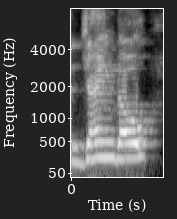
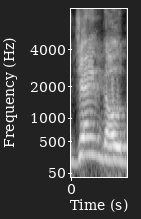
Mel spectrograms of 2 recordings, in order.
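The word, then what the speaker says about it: Django: out there being the D Jango uh uh uh uhhuh listen so everything was going on listen it was D Jango the D is silent uhhuh so they were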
